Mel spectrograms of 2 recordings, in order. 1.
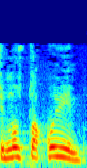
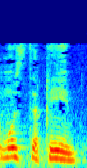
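يُنطق حرف القاف مفخّمًا تفخيمًا شديدًا. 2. يُنطق حرف القاف مفخّمًا تفخيمًا خفيفًا فقط. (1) "ما أقولش المستقيم" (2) "لا مستقيم"

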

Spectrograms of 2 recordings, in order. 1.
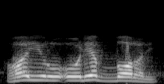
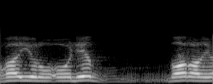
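الكلمة الأخيرة تنساب بدون سكت. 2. يوجد سكت قصير داخل الكلمة الأخيرة. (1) "لا،" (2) "ان انا اعمل عليها سكت اقول غير ولي الضرر واعمل كده"

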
